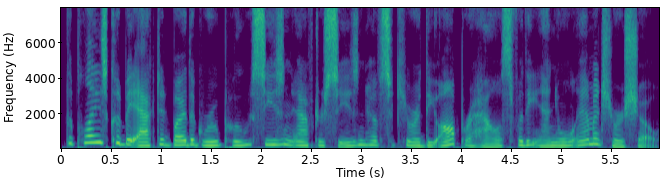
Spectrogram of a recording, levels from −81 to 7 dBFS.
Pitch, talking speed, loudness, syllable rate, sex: 220 Hz, 220 wpm, -19 LUFS, 5.8 syllables/s, female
